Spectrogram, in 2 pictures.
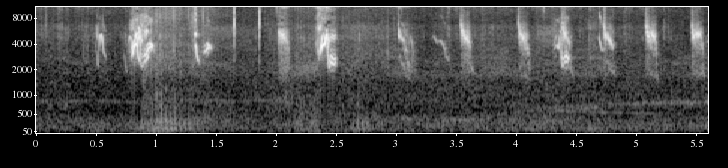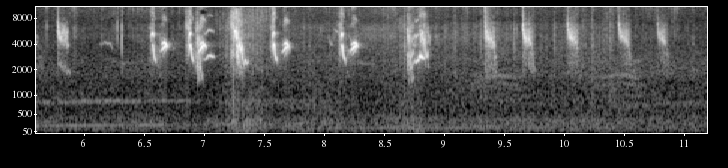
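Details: Several sparrows coming for food at a Tenmangu shrine, 7 February 2020. Continuous chattering of short, high chirps, roughly two each second, with a few louder overlapping calls and a faint low hum beneath.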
